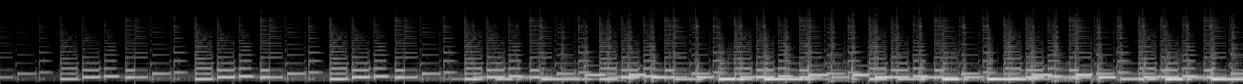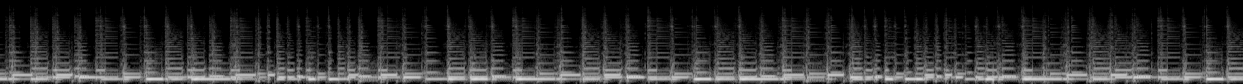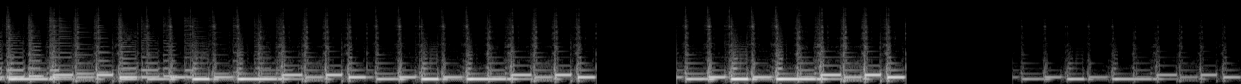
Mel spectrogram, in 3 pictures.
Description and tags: two short guitar riffs (nylon strings) assembled together at random, then tweaked in several ways (repeated, changed tempo, pan, volume) to give the appearance of something that was made carefully.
